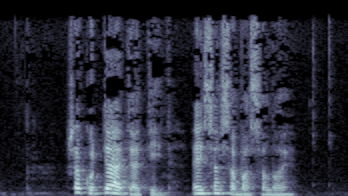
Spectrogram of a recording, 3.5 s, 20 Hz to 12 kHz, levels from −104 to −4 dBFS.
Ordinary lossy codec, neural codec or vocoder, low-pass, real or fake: MP3, 48 kbps; none; 10.8 kHz; real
